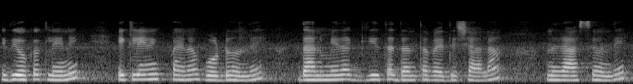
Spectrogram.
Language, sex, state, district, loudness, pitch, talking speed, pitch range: Telugu, female, Telangana, Mahabubabad, -18 LUFS, 220 Hz, 150 wpm, 205-235 Hz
